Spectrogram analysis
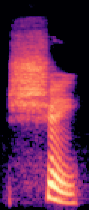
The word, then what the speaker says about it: chez: or the business of and that word is shape so let's go ahead and say shape good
